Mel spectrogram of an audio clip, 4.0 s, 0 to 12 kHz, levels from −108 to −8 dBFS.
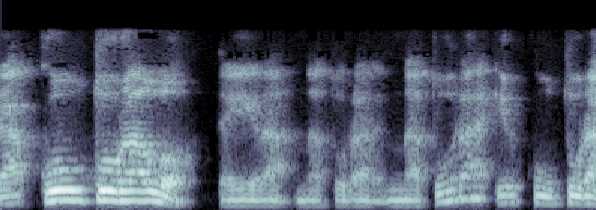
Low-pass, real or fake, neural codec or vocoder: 7.2 kHz; real; none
